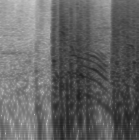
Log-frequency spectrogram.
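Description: Two close, harsh bursts of gunfire in the video game Vigor, one straight after the other, with no talking.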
